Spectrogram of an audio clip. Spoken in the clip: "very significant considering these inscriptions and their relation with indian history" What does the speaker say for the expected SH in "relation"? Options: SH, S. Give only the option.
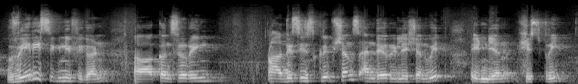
SH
